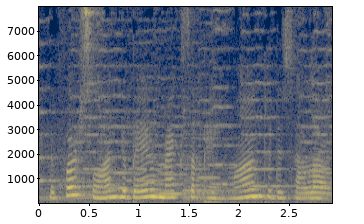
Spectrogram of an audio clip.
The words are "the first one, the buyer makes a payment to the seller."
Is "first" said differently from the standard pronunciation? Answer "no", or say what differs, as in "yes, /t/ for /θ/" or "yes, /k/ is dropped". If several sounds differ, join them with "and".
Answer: no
